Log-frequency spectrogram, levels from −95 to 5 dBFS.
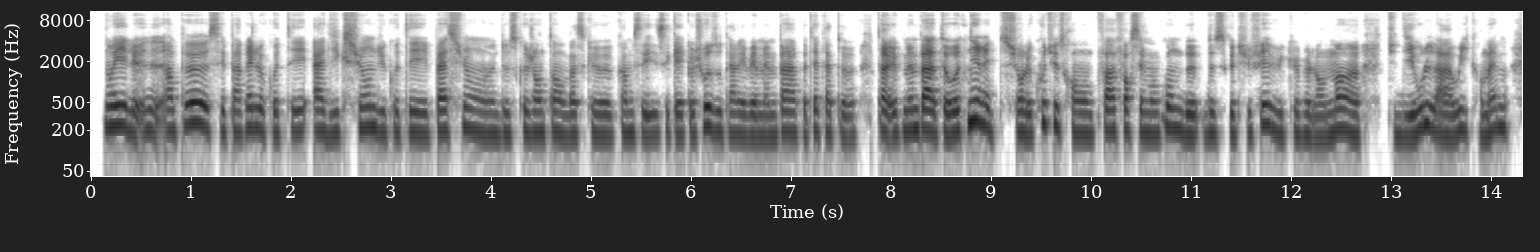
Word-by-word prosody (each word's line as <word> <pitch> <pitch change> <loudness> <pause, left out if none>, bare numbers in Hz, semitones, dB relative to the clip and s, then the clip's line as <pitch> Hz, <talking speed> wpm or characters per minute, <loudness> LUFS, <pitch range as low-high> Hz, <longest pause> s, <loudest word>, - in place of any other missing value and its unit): Oui 230 +1 +6
le 190 - 0
le 200 - -3
un 200 0 -1
peu 245 +1 +6
séparer 195 -1 -3
le 210 -2 -1
côté 190 +2 -4
addiction 195 +3 -2
du 190 -4 -2
côté 185 -1 -3
passion, 195 0 -1
heu, - - -3
de 180 - -5
ce 175 - -6
que 190 +2 -4
j'entends 185 -1 -2
parce 170 0 -3
que 170 -2 -2
comme 180 +2 -5
c'est 170 -1 -3
c'est 175 +1 -7
quelque 170 +1 -2
chose 215 +3 +4
où - - -1
tu 180 - -6
arrivais 170 -1 -1
même 165 0 -5
pas, 185 -1 0
peut-être, 180 +2 -5
à 180 - -1
te 165 -1 -5 0.2
tu - - -2
arrives 180 0 +2
même 195 +1 +1
pas 200 -1 +8
à 185 - +5
te 180 - +1
retenir 195 +10 +6
et 215 -7 0
sur 190 0 -3
le 175 - -1
coup 255 - -2
tu 250 -2 0
te 215 - -10
rends 180 -1 -1
pas 195 +3 +1
forcément 195 -2 -1
compte 210 +1 0
de 170 -2 +1
de 180 +1 -3
ce 170 - -7
que 175 - -1
tu 175 +2 -8
fais, 235 +6 +2
vu 185 -5 -3
que 175 +1 -6
le 175 - -3
lendemain, 170 +4 +1
heu, - - -3 0.3
tu - - -10
te 165 - -5
dis: 165 +1 +1
«Ouh 210 +5 +3
là, 195 -8 +2
oui, 195 +3 -1
quand 165 - -8
même!» 210 +5 -1
185 Hz, 285 wpm, -21 LUFS, 175-200 Hz, 0.3 s, pas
